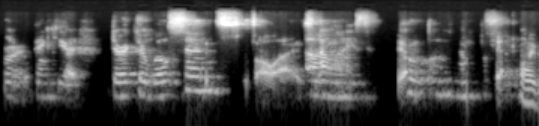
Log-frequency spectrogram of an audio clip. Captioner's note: many voices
